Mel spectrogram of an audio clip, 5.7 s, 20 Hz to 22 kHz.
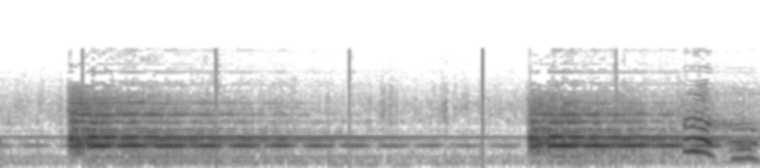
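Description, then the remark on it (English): A clock bell in a haunted old castle strikes three at 3 o'clock in the morning in slow, resonant strokes, each loud chime ringing out with a long humming decay before the next one sounds. “It's 3 o'clock in the morning.”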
